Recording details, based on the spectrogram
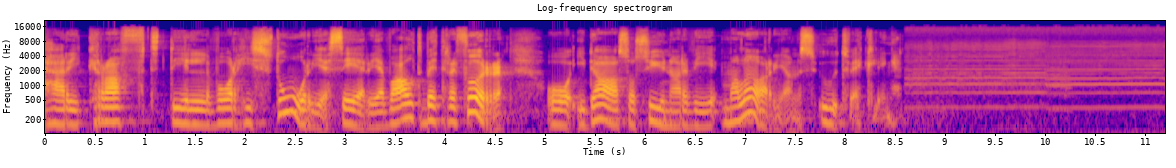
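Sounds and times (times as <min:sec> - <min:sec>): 
speech: 0:00.0 - 0:08.8
mosquito whining: 0:08.6 - 0:11.1.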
